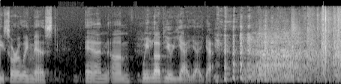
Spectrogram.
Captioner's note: clapping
